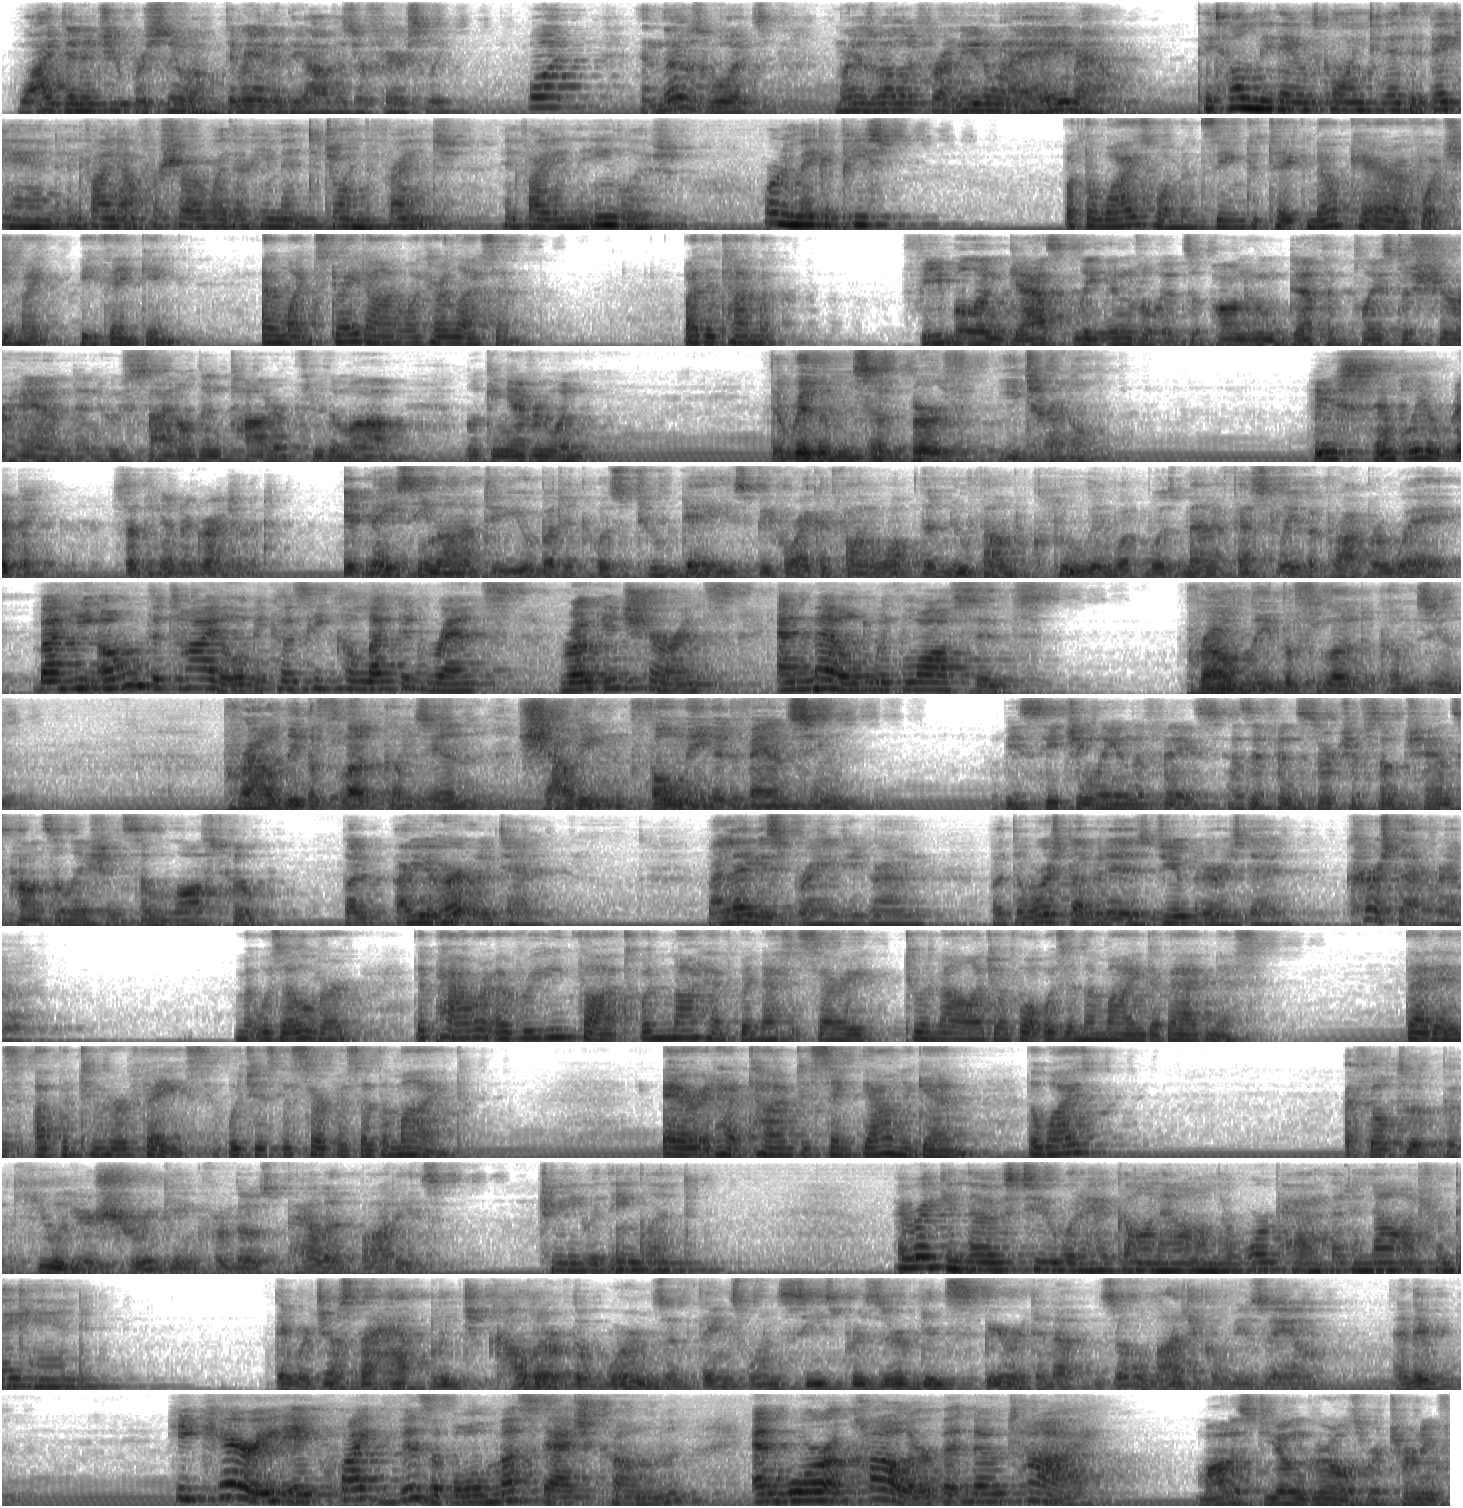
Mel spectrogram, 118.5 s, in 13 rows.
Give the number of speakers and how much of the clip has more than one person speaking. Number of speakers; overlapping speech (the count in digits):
8, no overlap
